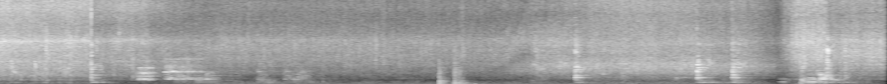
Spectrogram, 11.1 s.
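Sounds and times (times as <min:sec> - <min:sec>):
food sizzling in a wok: 0:00.0 - 0:11.0
metal spatula scraping a wok: 0:06.7 - 0:10.9.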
